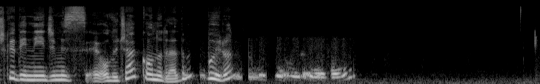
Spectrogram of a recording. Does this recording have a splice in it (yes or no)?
yes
